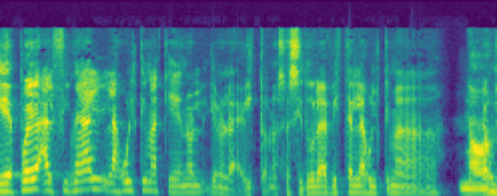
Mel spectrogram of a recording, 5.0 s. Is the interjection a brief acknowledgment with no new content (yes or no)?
no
